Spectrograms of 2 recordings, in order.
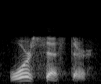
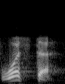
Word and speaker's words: Worcester: I said people pronounce things strange. I was in this town Warcester and they said it's Worcester.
